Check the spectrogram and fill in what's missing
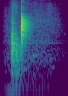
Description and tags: Sound of a single pool shot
